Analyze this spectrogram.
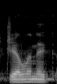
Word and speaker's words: Jelinek: lindsey mr chairman um how do you say your last name sir jelinek that's jellynick uh one i want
